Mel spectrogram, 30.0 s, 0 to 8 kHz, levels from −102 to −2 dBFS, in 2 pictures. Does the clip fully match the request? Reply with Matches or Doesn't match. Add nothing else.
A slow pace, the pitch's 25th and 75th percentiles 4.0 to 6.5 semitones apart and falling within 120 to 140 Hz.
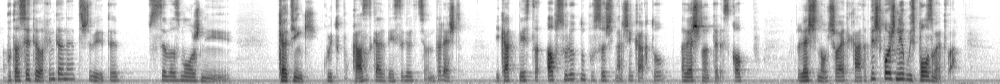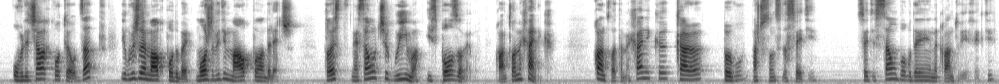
Doesn't match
